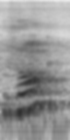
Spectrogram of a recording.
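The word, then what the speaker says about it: wrong: generally ऐसा होता है डब्लू के बाद आर दिखे वहां पर जो डब्लू है वो साइलेंट होता है फॉर एग्जांपल रॉन्ग यानी कि गलत फॉर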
